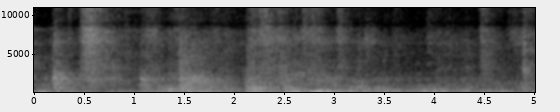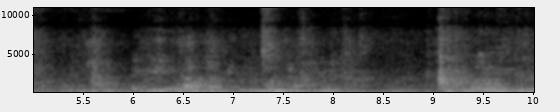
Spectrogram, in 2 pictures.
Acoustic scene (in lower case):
crowded indoor space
